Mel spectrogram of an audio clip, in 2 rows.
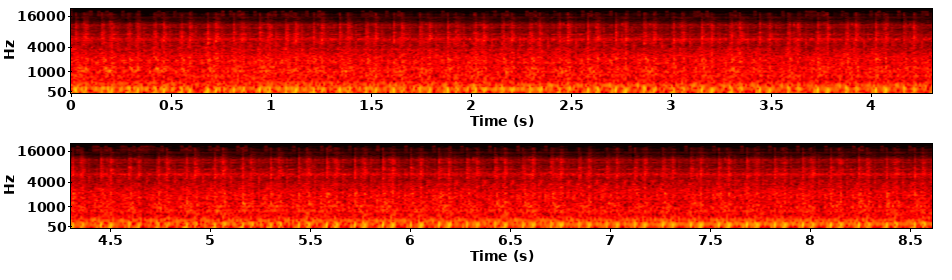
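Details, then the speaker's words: Old Ford loader backhoe, long unused, idling unevenly with a pulse about 3.5 times a second and irregular pops; mechanic suspects it isn't getting full gas flow, as a fuel line connection leaks gas badly; cause not confirmed. "there was a lot of popping going on um which I actually think uh is because it's not getting full uh gas flow"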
